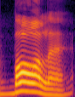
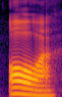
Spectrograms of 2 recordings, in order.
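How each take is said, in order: First: The word is said with its consonants. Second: The word is said with its consonants dropped. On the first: "Você falava pra ela bola" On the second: "ela nunca falava consoante"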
